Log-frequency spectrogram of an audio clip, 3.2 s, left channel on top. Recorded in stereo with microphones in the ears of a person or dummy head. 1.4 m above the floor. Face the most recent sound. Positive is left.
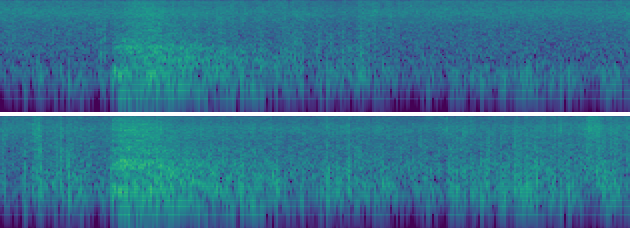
turn(degrees=-60)  # may be behind; listen again after turning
